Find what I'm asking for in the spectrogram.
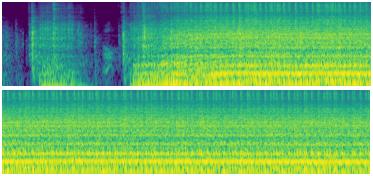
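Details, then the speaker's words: Arctic Cat Jag two-stroke snowmobile after its clogged carb pilot jet was cleaned catches after coughs, then a fast, uneven burble loading up with raw unburnt fuel. Suspected long-rusted old plugs or old fuel; running rich. "I mean, there's a bucket of raw fuel. Dude, it's literally like, it just will not burn it."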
